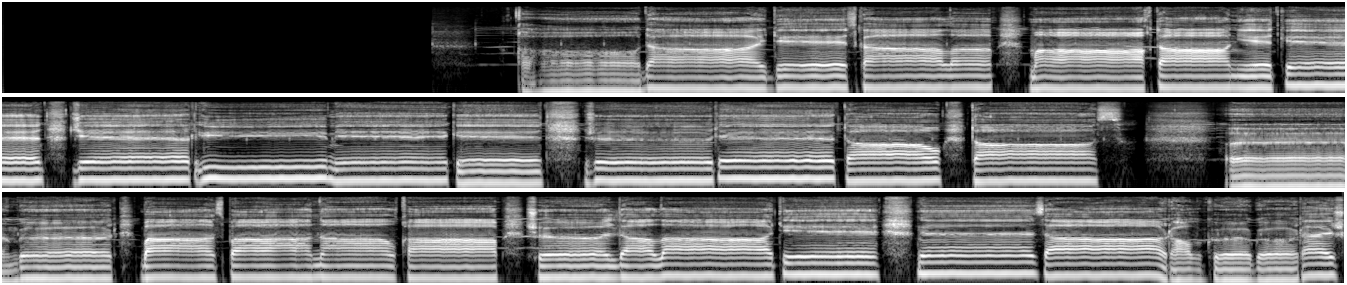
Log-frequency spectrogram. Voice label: bass pronunciation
